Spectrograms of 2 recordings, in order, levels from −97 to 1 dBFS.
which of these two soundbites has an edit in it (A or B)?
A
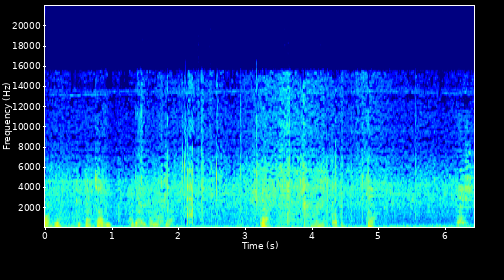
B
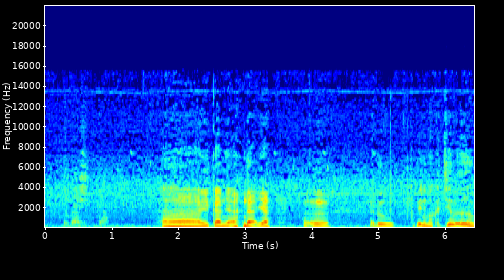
A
